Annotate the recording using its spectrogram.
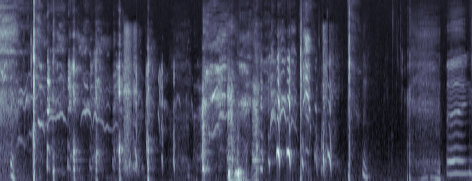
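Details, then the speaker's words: Several loose, wet-sounding coughs from an adult man amid laughter and talk in a small room; a productive cough, and others joke it sounds like Corona. "Oh my goodness. you sweat when you cough. I can't breathe. That sounds like Corona."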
